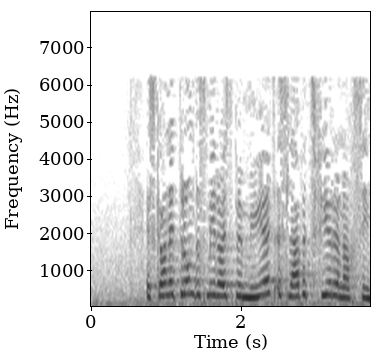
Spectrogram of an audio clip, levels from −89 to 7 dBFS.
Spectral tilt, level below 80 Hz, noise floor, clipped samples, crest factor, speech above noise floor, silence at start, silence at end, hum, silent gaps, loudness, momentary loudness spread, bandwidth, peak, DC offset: -7 dB/octave; -52 dBFS; -45 dBFS; under 0.1%; 12 dB; 25 dB; 0.05 s; 0 s; none; none; -20 LUFS; 7 LU; 6.4 kHz; -8 dBFS; under 0.1%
